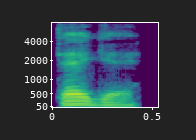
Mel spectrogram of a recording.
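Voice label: "tege", Proto-Indo-European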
